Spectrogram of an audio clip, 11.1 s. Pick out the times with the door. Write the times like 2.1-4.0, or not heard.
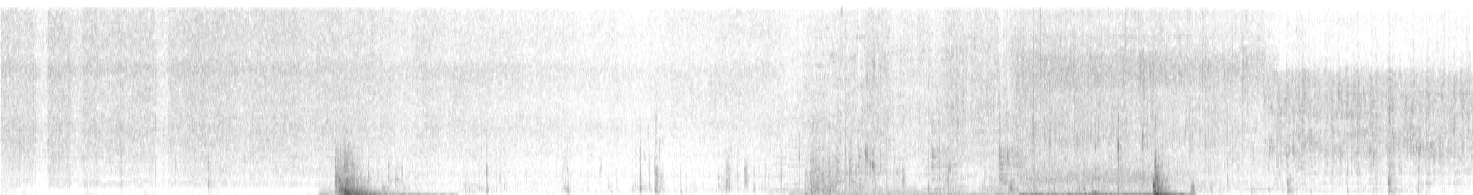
2.4-3.2, 7.6-8.9.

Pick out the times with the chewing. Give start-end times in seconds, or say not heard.
3.2-11.0.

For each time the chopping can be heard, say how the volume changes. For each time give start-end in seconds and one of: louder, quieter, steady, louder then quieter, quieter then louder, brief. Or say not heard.
not heard.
